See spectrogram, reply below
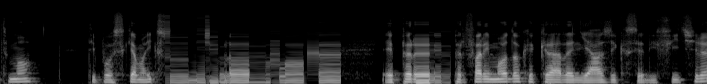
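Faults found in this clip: Robotic sound from repeated short buffers, 1.66–3.41 s after "tipo si chiama" and 4.16–4.51 s before "per fare in modo". Rigid metallic buzz near 94 Hz, fully repeated. Likely receive-side buffer underrun: about 10.7 ms chunk looped, fresh audio skipped.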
